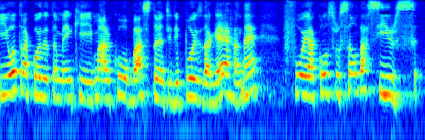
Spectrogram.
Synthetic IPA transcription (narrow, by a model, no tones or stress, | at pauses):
ɪowt̪ɾɐkojzɐt̪ɐ̃mbẽj̃kɪmaɾkobast̪ɐ̃nt͡ʃɪd̪ɪpojzd̪ɐɡɛɦɐnɛ | fojɐkõst̪ɾusɐ̃w̃d̪ɐsiɾs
